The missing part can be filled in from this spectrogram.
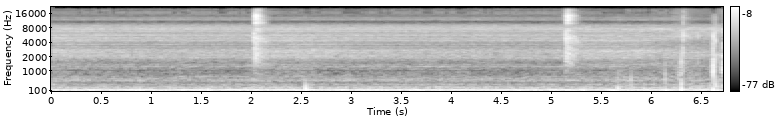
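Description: A steady, even airy hiss over a low constant hum with a few faint clicks: wall suction running normally with the tubing occluded.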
